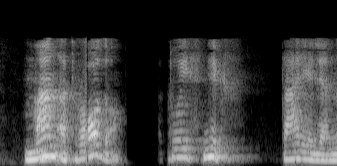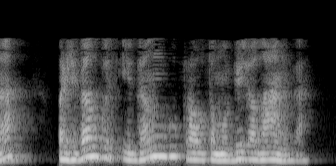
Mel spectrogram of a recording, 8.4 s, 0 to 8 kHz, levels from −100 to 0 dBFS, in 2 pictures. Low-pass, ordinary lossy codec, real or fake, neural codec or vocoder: 7.2 kHz; AAC, 16 kbps; real; none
